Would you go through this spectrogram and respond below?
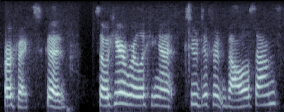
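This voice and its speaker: A woman's voice: on the high side, normal speed, narrow, tinny audio. A woman teaching English pronunciation in a live online lesson, encouraging and carefully enunciating model words over thin call audio. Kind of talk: live online lesson, drilling word pairs.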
